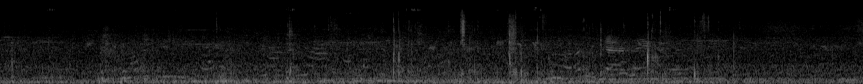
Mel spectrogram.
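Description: Indistinct voices of a group of people talking, with a scatter of short, sharp clicks and taps in the middle seconds.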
